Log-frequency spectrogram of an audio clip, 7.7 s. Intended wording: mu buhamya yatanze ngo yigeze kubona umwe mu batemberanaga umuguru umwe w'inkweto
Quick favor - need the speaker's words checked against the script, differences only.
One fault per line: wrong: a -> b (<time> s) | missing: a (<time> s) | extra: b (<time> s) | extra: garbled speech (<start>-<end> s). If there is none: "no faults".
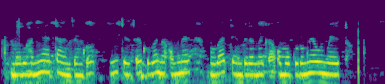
no faults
